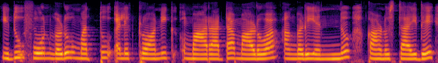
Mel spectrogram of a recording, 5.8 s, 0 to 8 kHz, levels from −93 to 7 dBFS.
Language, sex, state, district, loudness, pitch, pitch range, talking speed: Kannada, female, Karnataka, Bidar, -14 LUFS, 225 Hz, 220-240 Hz, 105 wpm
